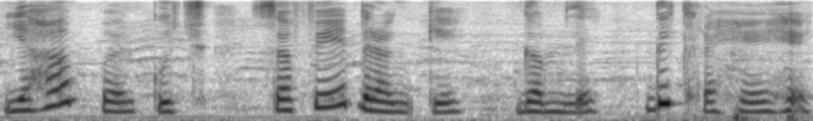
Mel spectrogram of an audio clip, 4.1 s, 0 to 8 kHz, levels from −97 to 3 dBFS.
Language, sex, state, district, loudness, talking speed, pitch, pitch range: Hindi, female, Jharkhand, Palamu, -20 LUFS, 145 wpm, 255 Hz, 235-300 Hz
